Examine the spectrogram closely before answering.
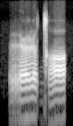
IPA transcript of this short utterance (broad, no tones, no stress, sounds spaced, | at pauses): r ə˞ ɭ ʊ ɡ͡ǀ ɔ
